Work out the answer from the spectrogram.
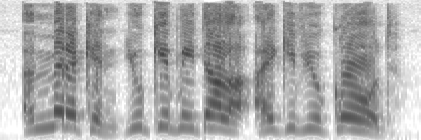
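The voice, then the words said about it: Put-on Chinese accent, broken English. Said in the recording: “do an impression of a Chinese gold farmer”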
